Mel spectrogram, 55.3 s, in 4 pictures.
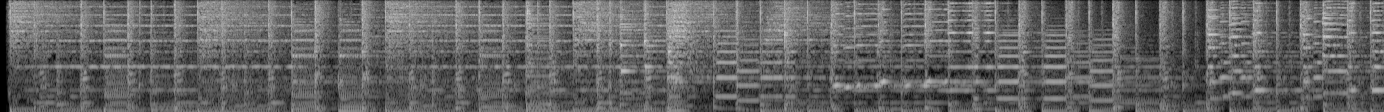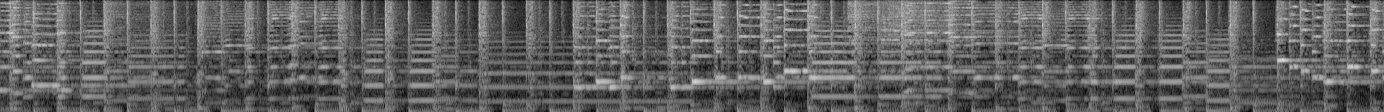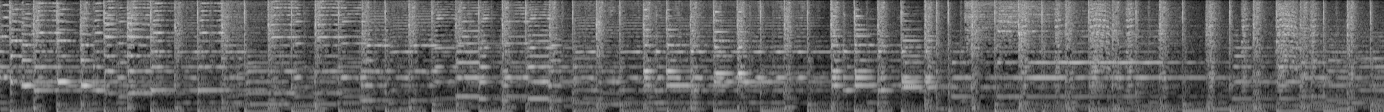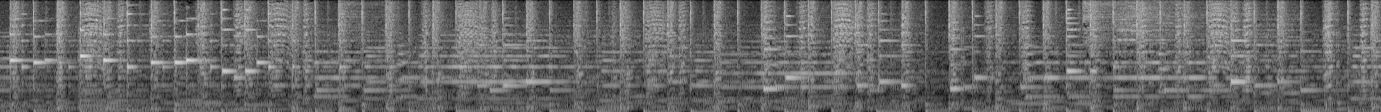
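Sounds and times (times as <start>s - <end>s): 
music: 0.0s - 55.3s.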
